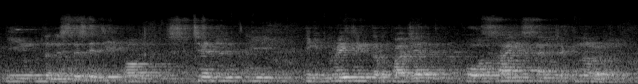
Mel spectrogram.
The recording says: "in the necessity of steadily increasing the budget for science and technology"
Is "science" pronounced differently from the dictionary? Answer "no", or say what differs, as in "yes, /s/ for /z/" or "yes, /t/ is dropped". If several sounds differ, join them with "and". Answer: no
